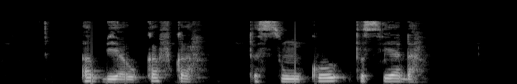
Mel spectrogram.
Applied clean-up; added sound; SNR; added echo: none; none; none; none.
